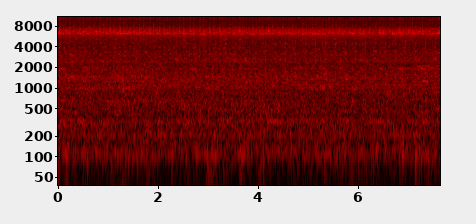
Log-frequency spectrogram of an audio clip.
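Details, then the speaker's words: 2005 Ford F-150 5.4 V8 idling after repair of a cylinder 2 misfire, which proved mechanical rather than electrical: steady, even idle with a smooth rumble and no stumble. Engine now running normally. "el problema era mecánico no era la parte eléctrico era mecánico el problema está trabajando bien"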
